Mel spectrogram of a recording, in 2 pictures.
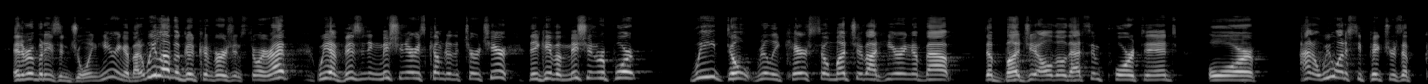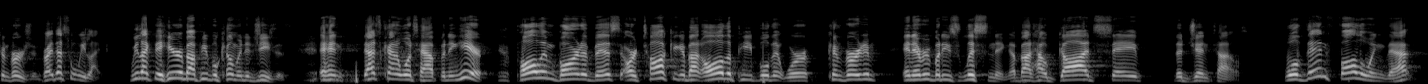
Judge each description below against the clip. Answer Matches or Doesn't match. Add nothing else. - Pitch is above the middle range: Matches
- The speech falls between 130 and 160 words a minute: Doesn't match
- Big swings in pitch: Doesn't match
